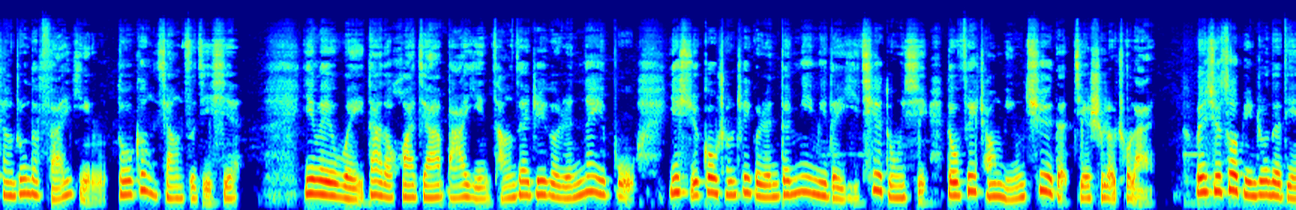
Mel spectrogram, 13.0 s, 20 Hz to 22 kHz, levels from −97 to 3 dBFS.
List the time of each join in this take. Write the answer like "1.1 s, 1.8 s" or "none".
11.8 s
